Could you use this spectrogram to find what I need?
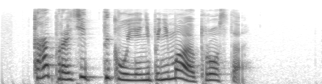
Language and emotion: Russian, angry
